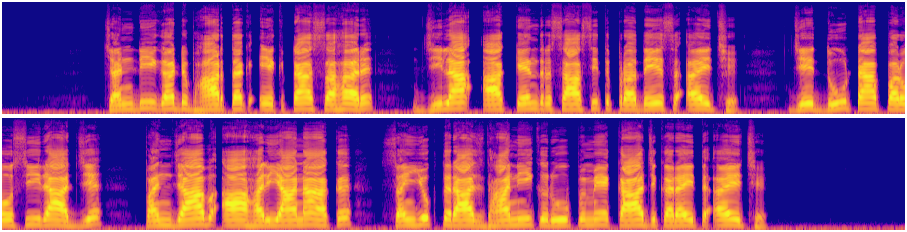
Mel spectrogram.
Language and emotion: Maithili, neutral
